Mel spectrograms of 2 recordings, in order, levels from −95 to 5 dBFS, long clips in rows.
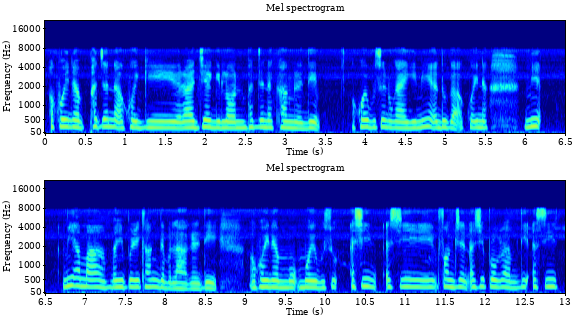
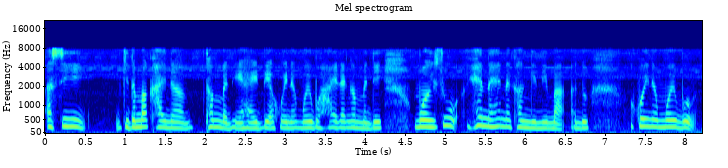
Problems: background sounds at intervals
